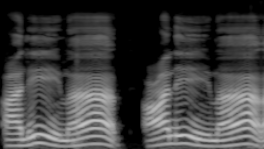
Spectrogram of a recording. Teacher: আলিমা, জেরের পাশে ইয়াসাকিন এক আলিফ টেনে পড়বেন, আইনটিকে মোটা করে গলা চিপে পড়বেন, এবং এখানে আয়াত আছে তার জন্য একটি জাবার আলিফের সঙ্গে মিলিয়ে এক আলিফ টেনে থেমে যাবেন। আইন যাবার আ, লাম ইয়াজলি, আলি, মিম আর যাবার মা, আলিমা, আলিমা।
